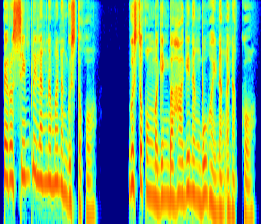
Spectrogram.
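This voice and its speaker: A calm, scheming businessman and former lover, played by a woman narrator in an audio drama. The voice is soft-edged and dry, with quiet threat beneath controlled, deliberate phrasing. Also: on the low side, dry recording, close to an everyday voice. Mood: calm menace.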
